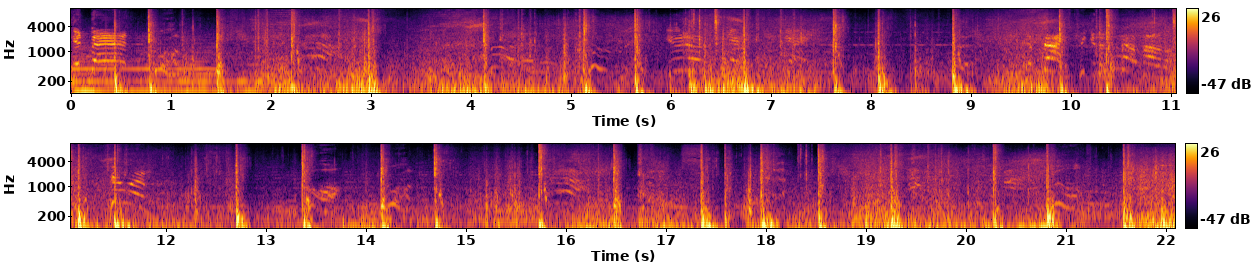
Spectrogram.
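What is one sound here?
Men grunt and shout as they are struck.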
